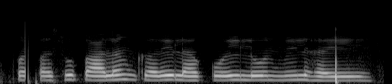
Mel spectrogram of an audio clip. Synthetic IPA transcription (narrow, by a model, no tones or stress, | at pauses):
pəpəsupalənkəɾelakoiloːnmilɦəe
